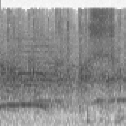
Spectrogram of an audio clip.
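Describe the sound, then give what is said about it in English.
Audience applause fills the moment, a dense, steady wash of clapping that stays loud throughout, with a few faint voices and a sustained tone threading underneath. “No, you, you really should be clapping for my wife on that one.”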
